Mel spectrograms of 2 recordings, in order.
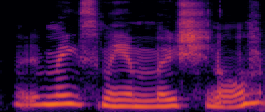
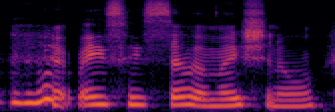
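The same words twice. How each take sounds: First: Said in the usual way. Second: Says it through a laugh, a touch emphatic; laughing admission. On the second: Real, not acted. Reacting to a sad scene, admits she is moved with a laugh. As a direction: laugh it off while owning the feeling.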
